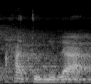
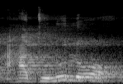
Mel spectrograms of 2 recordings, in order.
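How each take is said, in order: First: The linking vowel before 'llah' is 'i'. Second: The linking vowel before 'llah' is 'u'. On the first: The speaker calls it right. "kasroh paling ringan" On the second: The speaker calls it wrong. "bukan ahadunullah"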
